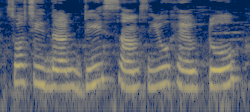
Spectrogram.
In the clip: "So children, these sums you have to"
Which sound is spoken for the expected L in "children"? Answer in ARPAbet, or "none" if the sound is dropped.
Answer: N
